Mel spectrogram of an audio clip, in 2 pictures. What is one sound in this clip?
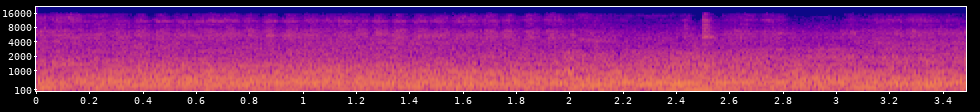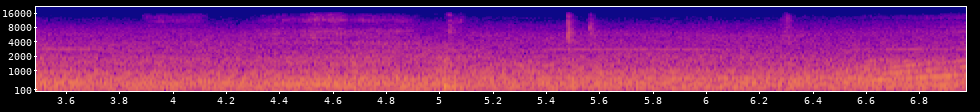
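A forklift engine hums steadily as the forklift rolls slowly forward indoors.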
